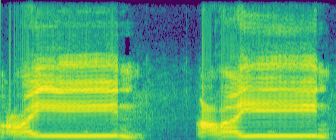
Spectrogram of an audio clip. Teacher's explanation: আইনের মধ্যে গলার মধ্যে চাপ দিয়ে পড়ব। আইন, আইন, এরকমভাবে পড়ব।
